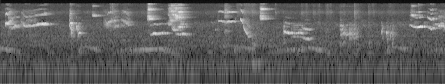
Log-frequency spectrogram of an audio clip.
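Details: Oriental magpie-robin ngeriwik call meant to stimulate young birds to sing, with scratchy bursts, short whistled slurs and soft low whistles in an irregular, varied pattern.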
